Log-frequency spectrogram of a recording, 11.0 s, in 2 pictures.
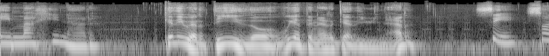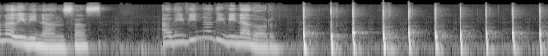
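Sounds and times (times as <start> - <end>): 
speech: 0.0 - 8.4
horse hooves: 8.5 - 10.9.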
